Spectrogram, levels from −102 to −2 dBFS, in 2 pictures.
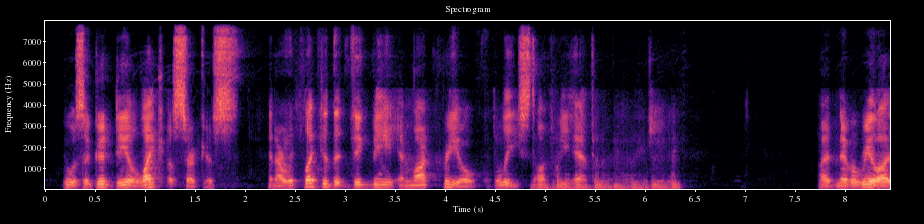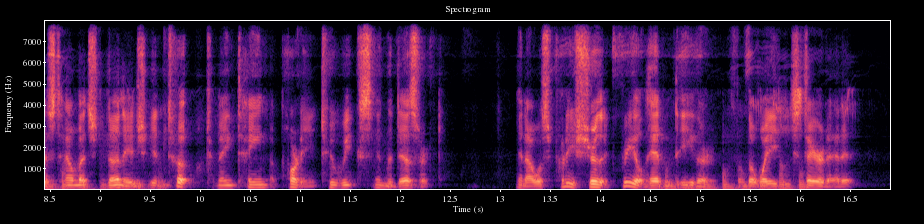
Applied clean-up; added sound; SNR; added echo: neural mask model DeepFilterNet 3.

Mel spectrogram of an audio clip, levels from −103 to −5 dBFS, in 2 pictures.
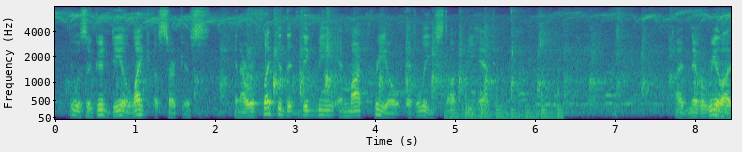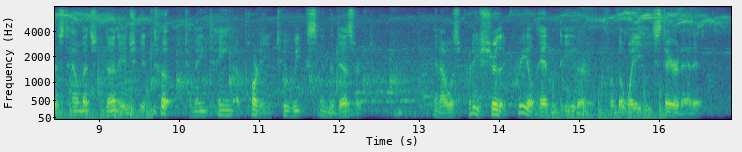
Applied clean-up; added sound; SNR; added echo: none; Livestock, farm animals, working animals + Strum; 7 dB; none.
